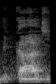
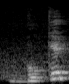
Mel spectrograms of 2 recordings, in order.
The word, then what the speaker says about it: bouquet: देखिए, बुकेट, लेकिन इसका प्रोनाउंसिएशन जो है वो है बुके। इट इज नॉट बुकेट। सो जो टी है वो साइलेंट है इसमें।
